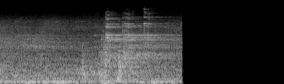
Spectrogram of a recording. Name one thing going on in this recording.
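Weight plates clank on a metal rack.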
